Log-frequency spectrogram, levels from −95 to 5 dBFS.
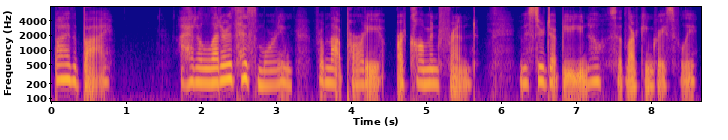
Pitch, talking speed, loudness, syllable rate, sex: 210 Hz, 145 wpm, -22 LUFS, 4.5 syllables/s, female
